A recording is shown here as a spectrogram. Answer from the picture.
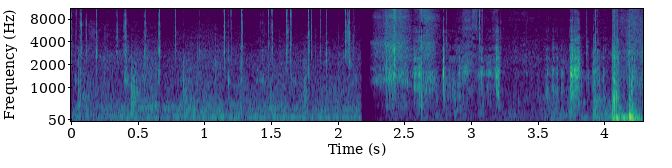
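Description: Footsteps going down stairs with rustling and irregular light clicks from a camera carried by hand. The sound drops out for an instant about two seconds in, and then more scattered clicks and rustling follow.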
